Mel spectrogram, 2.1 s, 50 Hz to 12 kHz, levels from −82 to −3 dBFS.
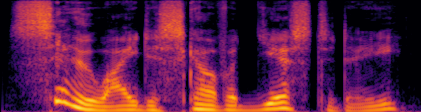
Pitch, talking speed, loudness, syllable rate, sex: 140 Hz, 115 wpm, -19 LUFS, 4.6 syllables/s, male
